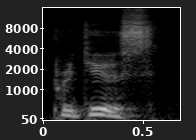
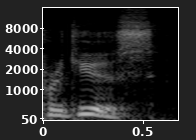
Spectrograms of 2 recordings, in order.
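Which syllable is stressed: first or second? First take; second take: second; second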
